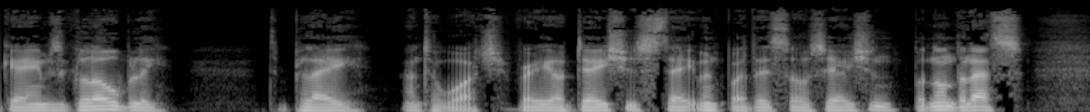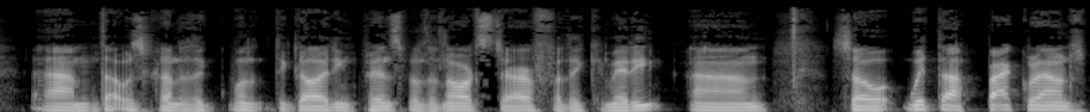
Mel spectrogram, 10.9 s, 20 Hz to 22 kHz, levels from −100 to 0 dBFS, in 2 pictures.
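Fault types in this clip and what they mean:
Short stall from a late packet, at 5.64, 5.86 and 6.17 s: each time the next packet arrived late, the jitter buffer ran dry and the receiver held the last sound for 20, 40 and 30 ms before resuming where it left off, so nothing is lost but each sound briefly drags with a faint buzz or dip.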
